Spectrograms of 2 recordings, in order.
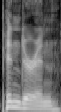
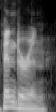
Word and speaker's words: Penderin: Well, you're going to have to let us know how how bad uh Heath or we all butchered butchered Pinderin. Penderin.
